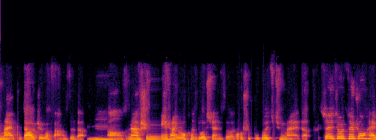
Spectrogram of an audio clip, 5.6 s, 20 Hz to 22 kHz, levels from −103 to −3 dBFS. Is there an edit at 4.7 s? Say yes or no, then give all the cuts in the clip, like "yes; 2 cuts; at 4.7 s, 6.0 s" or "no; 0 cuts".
no; 2 cuts; at 1.9 s, 3.5 s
